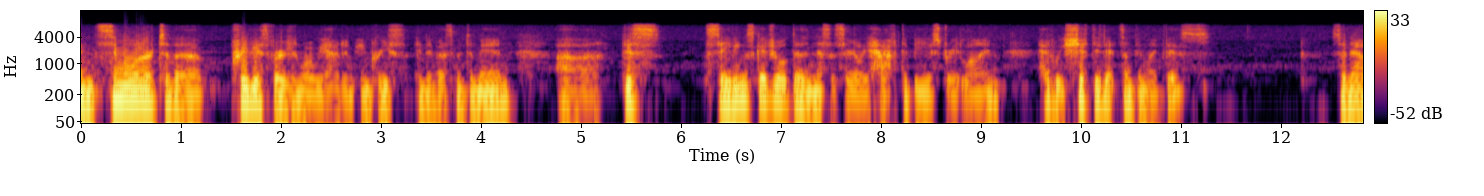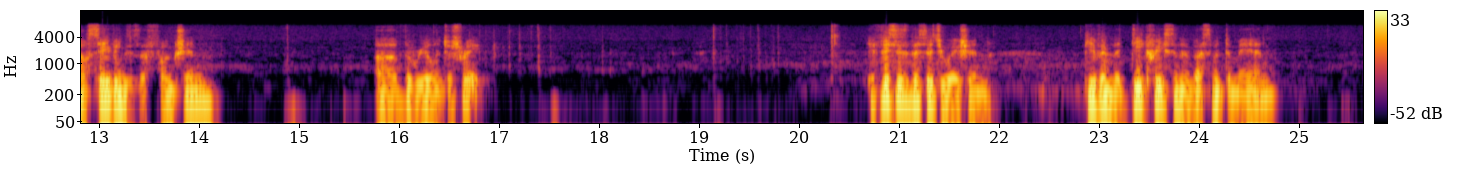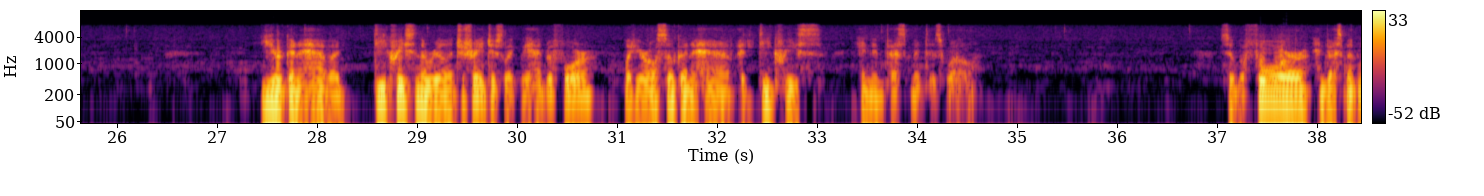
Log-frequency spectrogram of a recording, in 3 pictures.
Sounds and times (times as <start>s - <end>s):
Speech: 0.0s - 11.3s, 12.5s - 14.2s, 15.8s - 16.9s, 20.7s - 22.0s, 22.8s - 24.8s, 27.4s - 34.6s, 37.0s - 38.4s
Inside, small room: 0.0s - 38.4s.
